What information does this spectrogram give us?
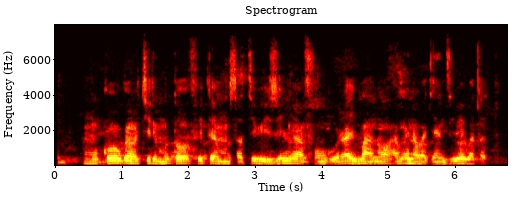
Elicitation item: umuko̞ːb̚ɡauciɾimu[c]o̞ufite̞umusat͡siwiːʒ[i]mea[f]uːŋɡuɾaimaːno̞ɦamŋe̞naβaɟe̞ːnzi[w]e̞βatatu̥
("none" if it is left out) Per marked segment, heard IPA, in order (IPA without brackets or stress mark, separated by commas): t, i, f, β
